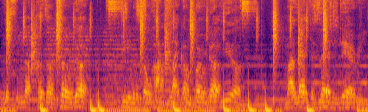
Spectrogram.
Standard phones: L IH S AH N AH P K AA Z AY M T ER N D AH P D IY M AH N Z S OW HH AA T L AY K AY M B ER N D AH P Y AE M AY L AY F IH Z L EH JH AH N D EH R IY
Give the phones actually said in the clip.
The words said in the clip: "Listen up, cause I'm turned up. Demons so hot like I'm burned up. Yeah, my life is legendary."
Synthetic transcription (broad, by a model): L IH S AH N AH P K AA Z AY M T ER N D AH P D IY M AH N S OW HH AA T L AY K AY M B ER N D AH P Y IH M AY L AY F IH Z L EH JH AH N D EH R IY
